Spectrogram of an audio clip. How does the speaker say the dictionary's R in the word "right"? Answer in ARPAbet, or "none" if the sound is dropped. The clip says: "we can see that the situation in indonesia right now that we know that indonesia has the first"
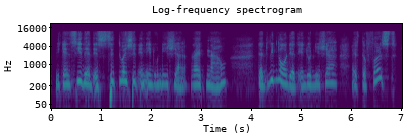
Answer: R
